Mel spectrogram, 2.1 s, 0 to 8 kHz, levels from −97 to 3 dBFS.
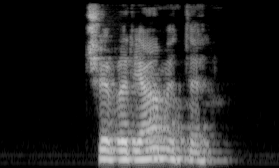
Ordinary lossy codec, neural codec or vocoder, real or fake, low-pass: none; none; real; 7.2 kHz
